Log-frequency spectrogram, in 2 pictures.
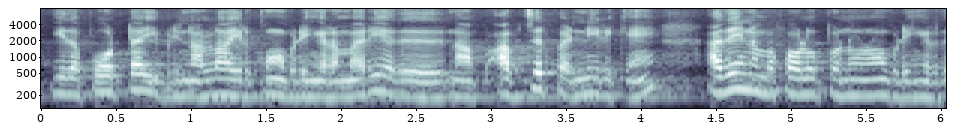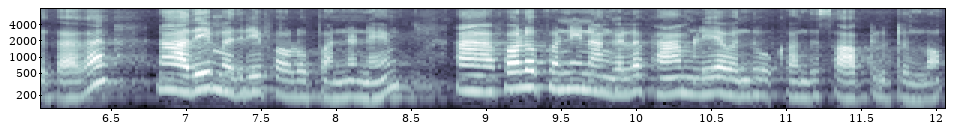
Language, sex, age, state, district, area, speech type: Tamil, female, 30-45, Tamil Nadu, Namakkal, rural, spontaneous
